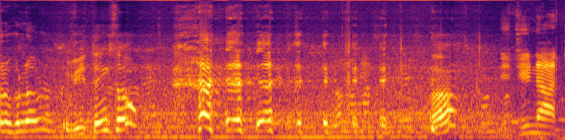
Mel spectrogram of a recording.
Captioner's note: laughs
